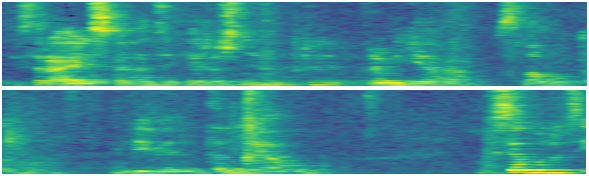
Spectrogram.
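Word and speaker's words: נתניהו: теперішнього прем'єра Славутого Біві Нетаньяху, все будуть і казати, і писати Яху на кінці. А послухайте канал RTVI, израильский, там вы николи не почуете это аху. Там гу. И пишется, и вымовляется, выключно Нетаньяху.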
